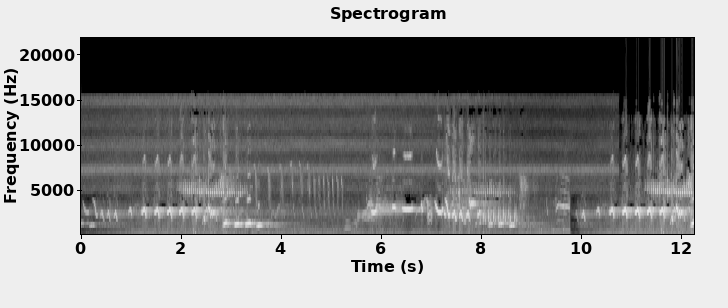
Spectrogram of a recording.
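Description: Birds chirping, with several overlapping calls in quick repeated phrases over a steady high-pitched whine. The sound cuts out briefly just before ten seconds in, and the same sequence of calls then starts over.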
